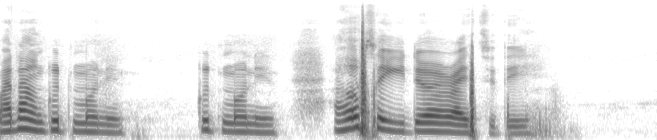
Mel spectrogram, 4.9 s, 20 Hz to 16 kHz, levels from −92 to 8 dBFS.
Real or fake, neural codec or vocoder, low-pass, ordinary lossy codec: real; none; 14.4 kHz; none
